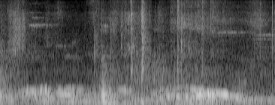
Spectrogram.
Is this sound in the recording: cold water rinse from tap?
no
